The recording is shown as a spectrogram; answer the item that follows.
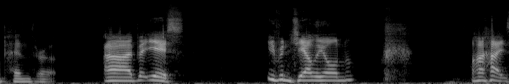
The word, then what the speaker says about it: Evangelion: So I've always thought it was pronounced Evangelion. Yeah. But then the song Lost by Bring the Horizon, he has that line where it's like, watching Evangelion with a big fat slug of ketamine.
